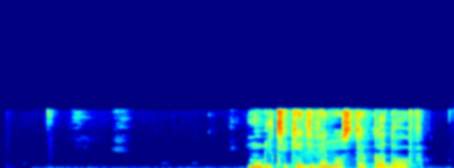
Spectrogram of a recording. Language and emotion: Russian, neutral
